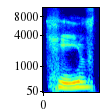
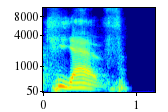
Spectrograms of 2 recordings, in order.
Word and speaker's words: Kyiv: We all went from, if you're not supporting, it's pronounced Kyiv, by the way. People who have never even don't even know where the Ukraine is, it's pronounced Kyiv. All right. And it's not Kiev.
